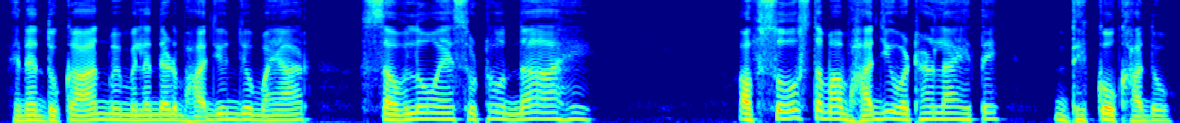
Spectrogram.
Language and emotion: Sindhi, sad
